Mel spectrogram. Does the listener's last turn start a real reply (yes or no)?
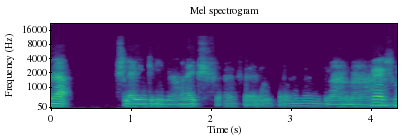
yes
